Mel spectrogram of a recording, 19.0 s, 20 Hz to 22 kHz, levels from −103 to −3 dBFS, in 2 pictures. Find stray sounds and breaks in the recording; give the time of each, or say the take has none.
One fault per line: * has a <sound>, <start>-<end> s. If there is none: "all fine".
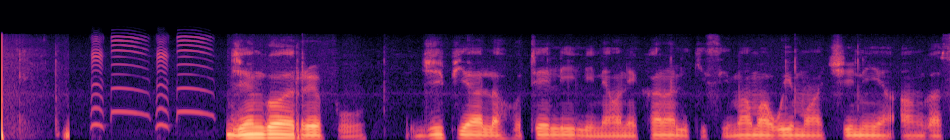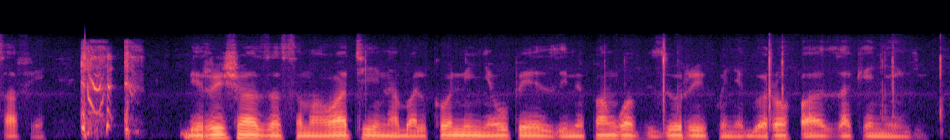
* has a squeak, 0.9-2.2 s
* has a cough, 10.3-11.0 s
